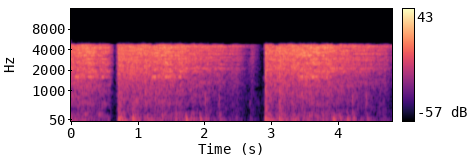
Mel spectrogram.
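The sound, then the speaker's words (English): A car crashing into a tree with glass shattering: two loud smashing impacts, each followed by a long rattling wash of breaking debris. No one speaks. “He's just crashed his car into a tree.”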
